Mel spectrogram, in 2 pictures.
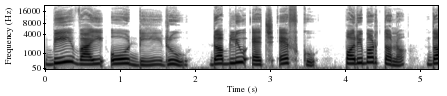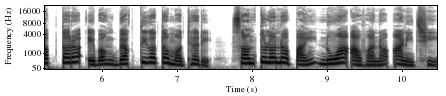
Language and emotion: Odia, neutral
